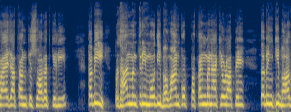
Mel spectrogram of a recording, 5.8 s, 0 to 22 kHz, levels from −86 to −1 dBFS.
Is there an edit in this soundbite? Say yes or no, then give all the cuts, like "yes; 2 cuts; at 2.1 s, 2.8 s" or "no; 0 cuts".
no; 0 cuts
